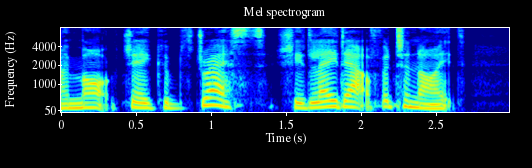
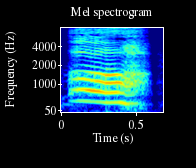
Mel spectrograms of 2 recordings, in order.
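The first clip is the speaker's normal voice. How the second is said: exasperated cry; 11 semitones higher than usual. A narrator's reading. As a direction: vent the disaster in one cry. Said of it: "she cried again".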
